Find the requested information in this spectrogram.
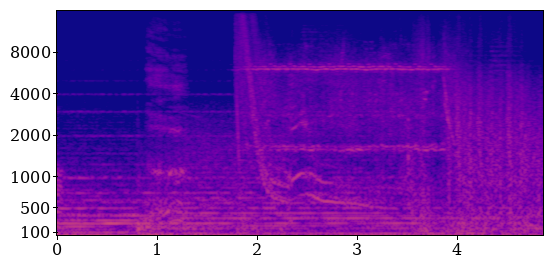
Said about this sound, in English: Whoa, did you see that explosion? It looked like it actually destroyed the suit.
